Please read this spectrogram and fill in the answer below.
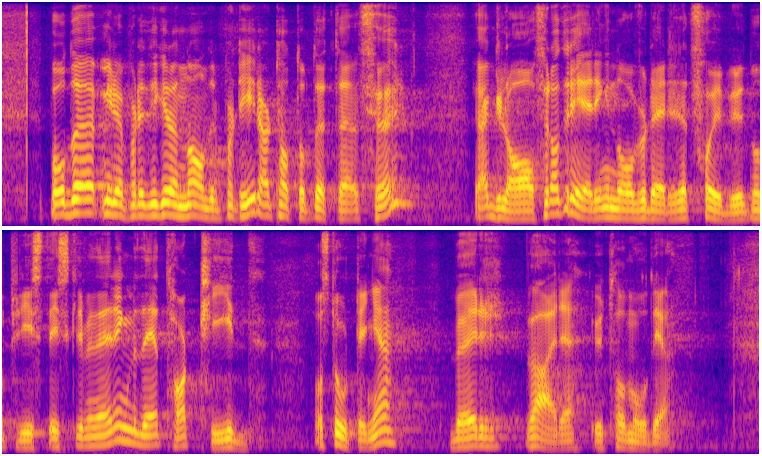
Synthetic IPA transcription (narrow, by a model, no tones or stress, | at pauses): b̥oːd̪əmɪljøːpɑʈiːəd̪əɾɡɾœnːəɔɑnd̪ɾəpɑʈiːəɾhɑʈʰɑt̪ːɔp̚d̪ɛt̪ʰːəføːɾ | ɔjæ̰ɪæɾɡlɑːfɔɾɑt̪ɾɛjeːɾɪŋənnoːʋʉɖeːɾəɾɛt̪fɔɾbɾʉːd̪mʊːt̪̚pʰɾiːsd̪ɪskɾɪmɪneːɾɪŋmɛnd̪ɛt̪ʰɑːʈʰiːd̪ʔɔ̰st̪uːʈɪŋə | bœɾʋæːɾəʔʉ̰t̪ʰɑlmuːd̪ɪə̰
